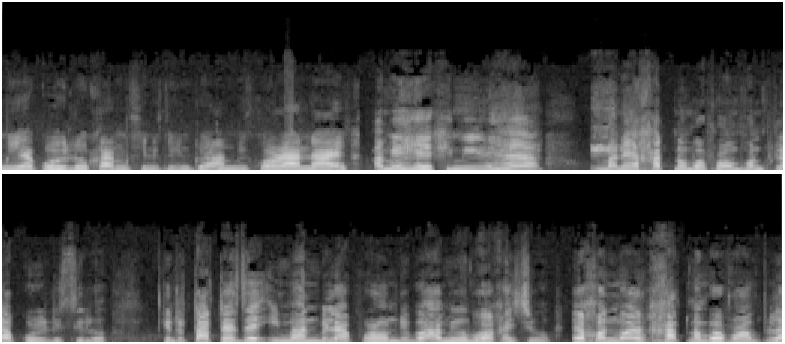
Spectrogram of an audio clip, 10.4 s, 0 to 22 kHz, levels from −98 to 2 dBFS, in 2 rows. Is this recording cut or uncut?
cut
